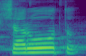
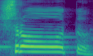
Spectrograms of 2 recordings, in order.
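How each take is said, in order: First: It opens with sh and a vowel before r. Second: It opens with s and r joined together. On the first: The speaker calls it wrong. "स्रोत को हम सरोत या शरोत तो नहीं बोलेंगे" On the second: The speaker calls it right. "सही जो उच्चारण होगा"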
